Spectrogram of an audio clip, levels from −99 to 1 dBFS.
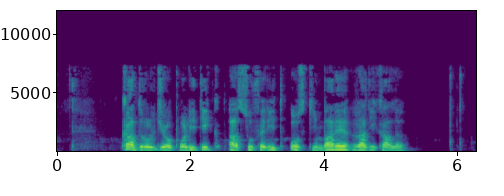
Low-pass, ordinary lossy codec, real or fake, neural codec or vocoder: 7.2 kHz; MP3, 96 kbps; real; none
